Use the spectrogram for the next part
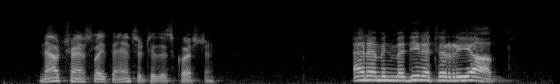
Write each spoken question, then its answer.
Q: Now translate the answer to this question.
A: It means I'm from the city of Riyadh.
